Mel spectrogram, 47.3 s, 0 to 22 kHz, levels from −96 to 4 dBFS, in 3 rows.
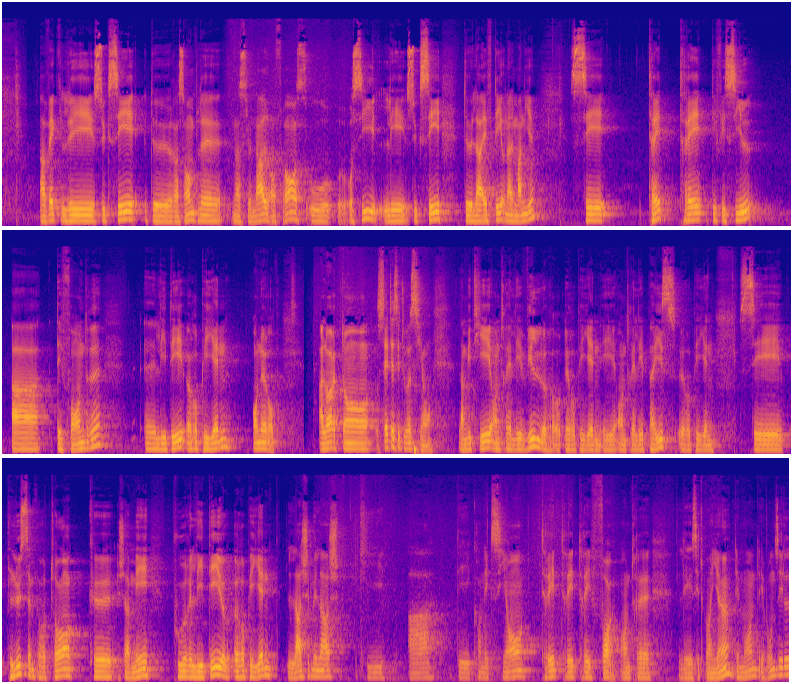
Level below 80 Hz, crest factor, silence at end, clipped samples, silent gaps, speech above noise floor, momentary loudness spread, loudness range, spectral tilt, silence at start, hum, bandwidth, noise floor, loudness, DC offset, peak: -42 dBFS; 18 dB; 0 s; under 0.1%; none; 35 dB; 14 LU; 6 LU; -5 dB/octave; 0 s; none; 16 kHz; -54 dBFS; -19 LUFS; under 0.1%; -2 dBFS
